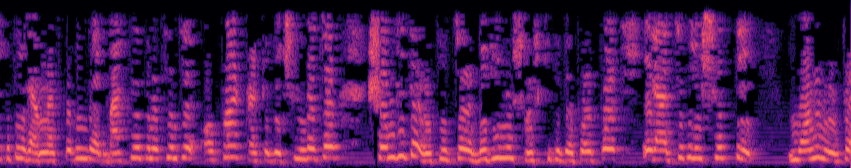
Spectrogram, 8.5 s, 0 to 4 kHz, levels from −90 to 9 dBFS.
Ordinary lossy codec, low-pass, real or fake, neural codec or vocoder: none; 3.6 kHz; real; none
